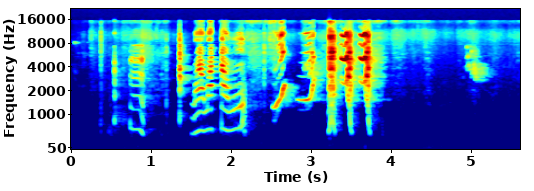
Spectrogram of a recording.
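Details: A pet parrot talks in a small room, giving squeaky, speech-like syllables in quick bursts, then sharp clicks and a brief soft whistle.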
